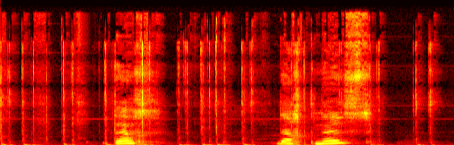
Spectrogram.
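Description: Someone types a password on a computer keyboard, a close run of crisp, evenly spaced key clicks punctuated by two bursts of spoken words.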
